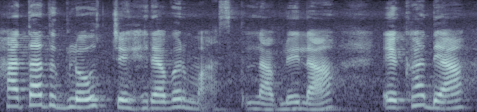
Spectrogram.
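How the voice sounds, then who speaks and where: A woman's voice: on the high side, lively intonation, normal speed, slight background noise, lightly acted. Woman voicing a young wife in a romance. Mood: playful. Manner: pleading, teasing. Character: young wife, startled then playful.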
